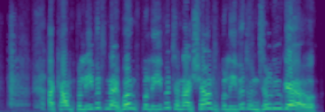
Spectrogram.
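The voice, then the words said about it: Exaggerated transatlantic accent. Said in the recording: “You can't do a British accent, but try and do one. So you start talking like this ... I love the transatlantic accent so much ... The accent from nowhere.”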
